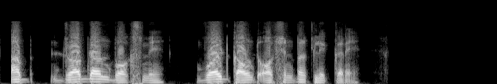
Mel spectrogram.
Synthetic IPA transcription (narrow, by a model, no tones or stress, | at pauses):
ɐb̚ɖɾɔːp̚ɖaːʊnbɔːksmẽ | ʋəɾɖkaːʊ̃ɳʈɔ̰ːpʃənpɐɾklɪkːɐɾḛ̃ː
